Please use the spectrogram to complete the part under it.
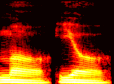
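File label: "moyo", concatenated syllables; Affixing experiment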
